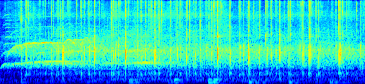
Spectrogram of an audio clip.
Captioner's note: audience applauding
